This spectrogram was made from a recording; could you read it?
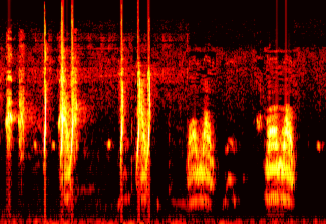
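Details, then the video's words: Common quail (batair) calling in the morning, recorded for quail hunting; sharp, liquid clipped notes in quick pairs and triplets, then two harsher, buzzier lower notes, over a faint low hum. "morning quail sound for hunting | quail triping | batair ki awaz"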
